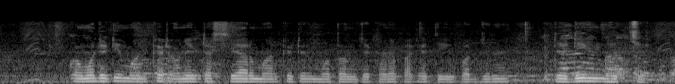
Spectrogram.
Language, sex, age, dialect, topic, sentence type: Bengali, male, 18-24, Western, banking, statement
